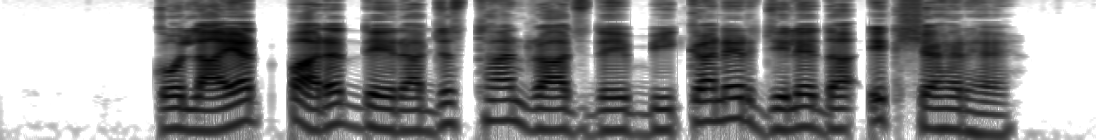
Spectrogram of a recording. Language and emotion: Punjabi, neutral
